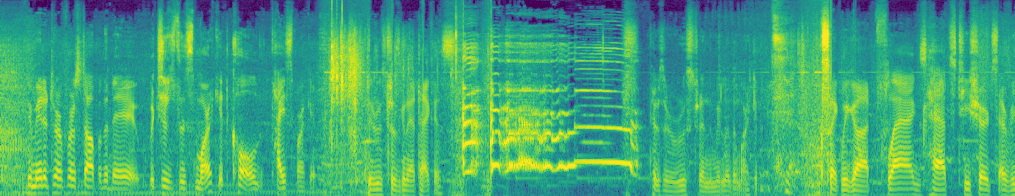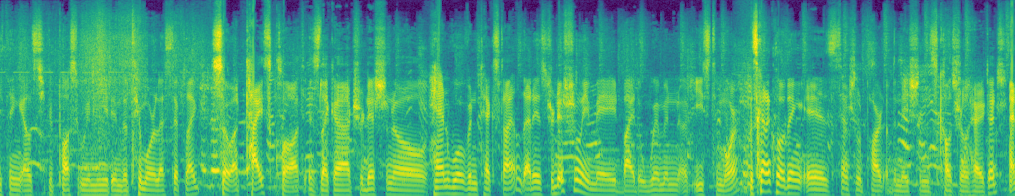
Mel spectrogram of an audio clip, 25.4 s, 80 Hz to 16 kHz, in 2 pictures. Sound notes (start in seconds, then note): 5.7 crowing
